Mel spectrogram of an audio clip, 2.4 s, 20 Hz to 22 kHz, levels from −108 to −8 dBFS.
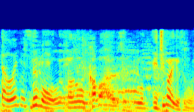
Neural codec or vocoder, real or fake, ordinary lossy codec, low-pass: codec, 16 kHz, 4 kbps, FreqCodec, larger model; fake; none; 7.2 kHz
